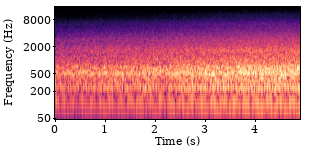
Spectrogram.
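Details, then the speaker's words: GM OBD1 305 Tuned Port Injection Camaro IROC-Z, key switched on with scan tool plugged into the diagnostic port, engine not running: steady rushing air rising smoothly as the electric cooling fan spins up, no rubbing or whine; fan running normally. "and then see if we can power it up here and here the fan takes off"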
